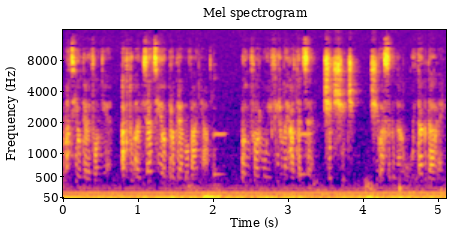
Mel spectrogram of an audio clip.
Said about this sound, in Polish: W przypadku HTC słyszymy tylko i wyłącznie, że przemieszcza się kursor, niemniej jednak co się pod tym kursorem znajduje, nie wiadomo.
